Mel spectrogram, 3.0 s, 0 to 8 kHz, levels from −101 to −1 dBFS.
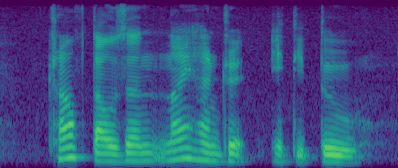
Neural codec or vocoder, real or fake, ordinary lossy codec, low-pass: none; real; none; 7.2 kHz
